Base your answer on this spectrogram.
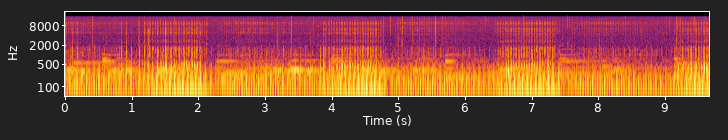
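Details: Rhythmic feline purr by a gently crackling fireplace, deep rumbling waves repeating about every two and a half seconds, fire pops scattered throughout and quiet steady music tones underneath.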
